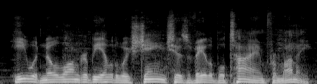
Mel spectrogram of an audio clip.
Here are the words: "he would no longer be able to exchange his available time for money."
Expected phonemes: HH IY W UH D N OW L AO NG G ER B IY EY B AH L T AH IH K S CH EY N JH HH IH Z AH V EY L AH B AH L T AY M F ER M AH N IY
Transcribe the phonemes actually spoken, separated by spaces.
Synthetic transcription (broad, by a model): HH IY W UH D N OW L AO NG G ER B IY EY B L T AH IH K S CH EY N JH HH IH Z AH V EY L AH B L T AY M F ER M AH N IY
